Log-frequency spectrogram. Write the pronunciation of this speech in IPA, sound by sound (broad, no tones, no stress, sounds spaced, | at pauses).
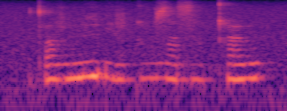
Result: tʼ ɒ v ŋ͡m ĩ ɗ ɛ̤ v q ṳ zˤ ɛ sˤ i̤ qʰ ʊ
